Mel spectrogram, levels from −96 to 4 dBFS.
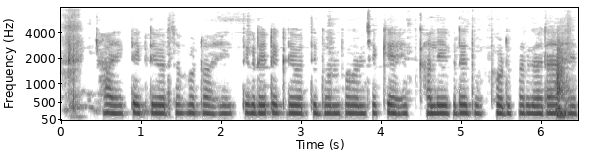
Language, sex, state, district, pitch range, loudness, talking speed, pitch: Marathi, female, Maharashtra, Solapur, 205-215 Hz, -29 LUFS, 175 wpm, 210 Hz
